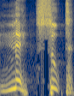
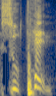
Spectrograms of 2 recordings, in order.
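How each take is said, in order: First: The word begins with the syllable 'ne'. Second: The word begins with the syllable 'soot'. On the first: The speaker calls it right. "You're supposed to say ne soot" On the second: The speaker calls it wrong. "not Suten"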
